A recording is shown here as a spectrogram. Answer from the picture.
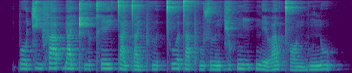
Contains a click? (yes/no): no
